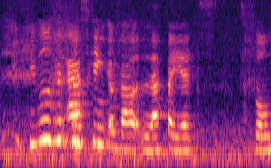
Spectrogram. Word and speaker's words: Lafayette: and most of the world we call him Lafayette all one word pretty easy to pronounce although people in the South call him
